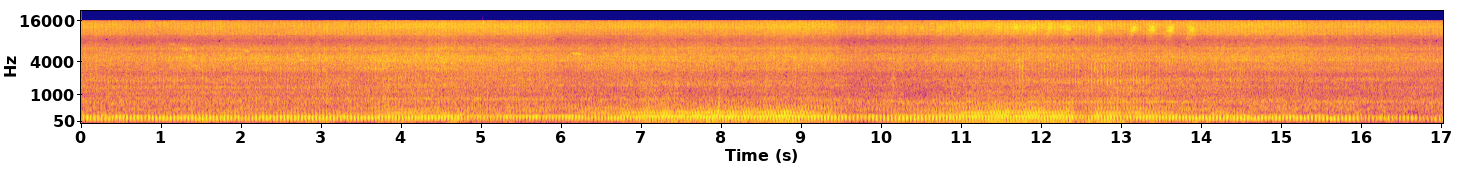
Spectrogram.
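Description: A motorcycle engine hums steadily as it rides along a bumpy dirt trail.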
